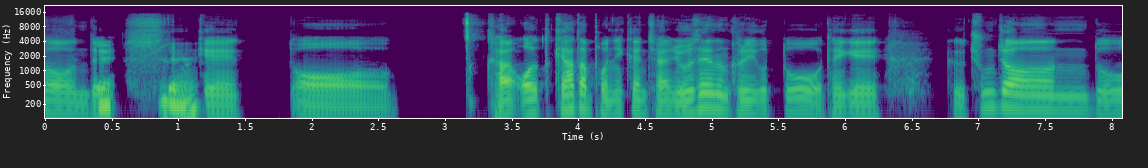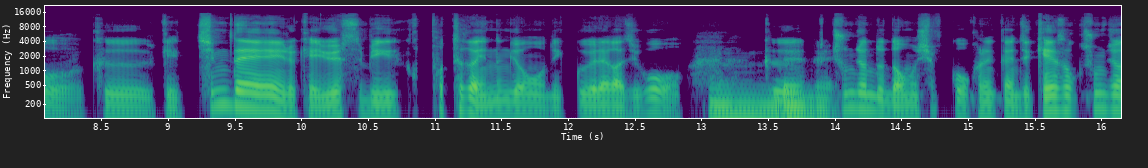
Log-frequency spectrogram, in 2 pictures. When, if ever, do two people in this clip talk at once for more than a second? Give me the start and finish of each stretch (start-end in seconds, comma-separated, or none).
none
